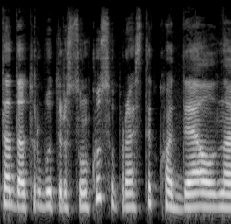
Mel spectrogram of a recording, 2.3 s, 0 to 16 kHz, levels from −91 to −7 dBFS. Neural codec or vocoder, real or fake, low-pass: vocoder, 48 kHz, 128 mel bands, Vocos; fake; 14.4 kHz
